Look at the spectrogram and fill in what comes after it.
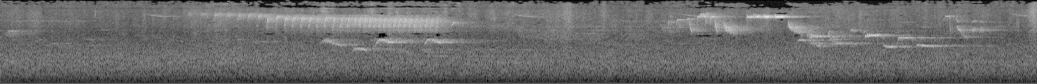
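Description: Birdsong over a steady background hiss. A fast, high trill runs from about three to five and a half seconds in, and a run of short, falling chirps comes from about eight to twelve seconds in.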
